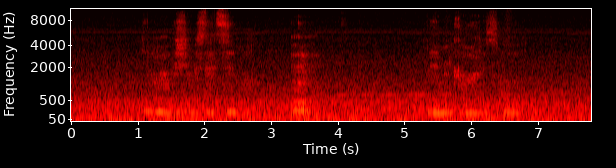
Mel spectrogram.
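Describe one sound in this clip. A woman speaks quietly.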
